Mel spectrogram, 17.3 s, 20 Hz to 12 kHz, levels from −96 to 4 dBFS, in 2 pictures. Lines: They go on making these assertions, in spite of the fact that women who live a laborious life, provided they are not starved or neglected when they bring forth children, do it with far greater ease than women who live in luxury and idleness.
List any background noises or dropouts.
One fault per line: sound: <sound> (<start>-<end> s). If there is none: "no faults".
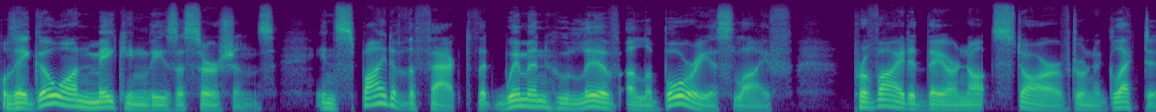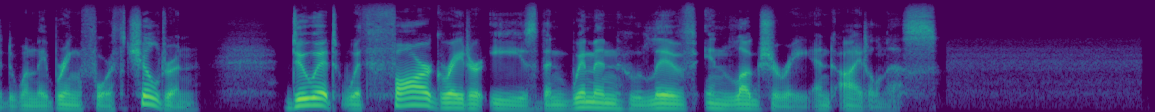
no faults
